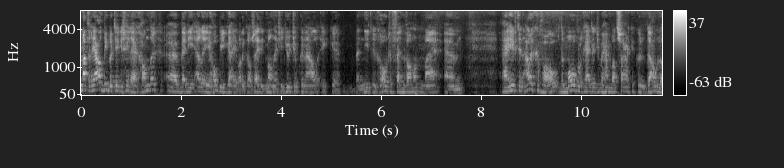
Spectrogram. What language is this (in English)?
Dutch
